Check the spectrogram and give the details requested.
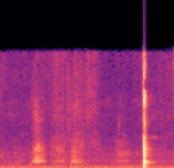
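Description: A single sharp, abrupt hiccup-like click after faint quiet sounds in a quiet room.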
